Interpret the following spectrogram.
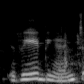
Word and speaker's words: radiant: It is spelled as Radiant, radiant, and there are no silent letters in this, but look at the stress. Okay, the initial R is stressed. It's radiant.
